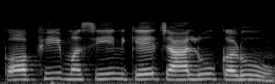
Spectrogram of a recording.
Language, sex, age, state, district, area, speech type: Maithili, female, 30-45, Bihar, Madhubani, rural, read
